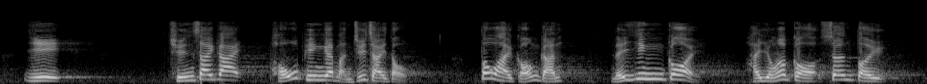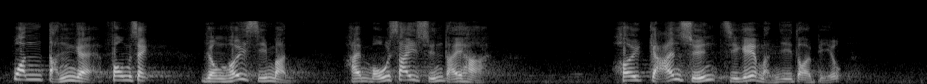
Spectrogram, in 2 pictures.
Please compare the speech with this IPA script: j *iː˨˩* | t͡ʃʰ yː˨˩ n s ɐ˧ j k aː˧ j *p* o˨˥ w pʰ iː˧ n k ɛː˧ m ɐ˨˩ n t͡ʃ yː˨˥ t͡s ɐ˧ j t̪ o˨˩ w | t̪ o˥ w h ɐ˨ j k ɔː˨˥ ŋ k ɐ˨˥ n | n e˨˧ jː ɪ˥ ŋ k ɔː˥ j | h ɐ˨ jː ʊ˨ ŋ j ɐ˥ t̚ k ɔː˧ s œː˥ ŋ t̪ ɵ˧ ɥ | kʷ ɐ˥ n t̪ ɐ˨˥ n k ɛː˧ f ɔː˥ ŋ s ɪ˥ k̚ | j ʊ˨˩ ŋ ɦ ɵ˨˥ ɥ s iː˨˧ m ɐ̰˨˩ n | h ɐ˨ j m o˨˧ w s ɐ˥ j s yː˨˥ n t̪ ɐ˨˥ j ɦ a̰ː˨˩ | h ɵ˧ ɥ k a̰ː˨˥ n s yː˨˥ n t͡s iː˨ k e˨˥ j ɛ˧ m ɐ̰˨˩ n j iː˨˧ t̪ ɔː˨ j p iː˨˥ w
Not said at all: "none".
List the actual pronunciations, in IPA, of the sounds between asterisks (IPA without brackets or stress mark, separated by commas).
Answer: iː˨˩, pʰ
